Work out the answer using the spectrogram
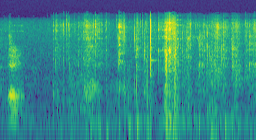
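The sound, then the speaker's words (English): Crisp crackling and crunching as a knife cuts up pastry, with scraping and light clinks of cutlery on a dish. The sound is faint and continuous, with a few sharper crunches, and voices are faintly present. “That's the cutting up pastry noise. It's good pastry on each side.”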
